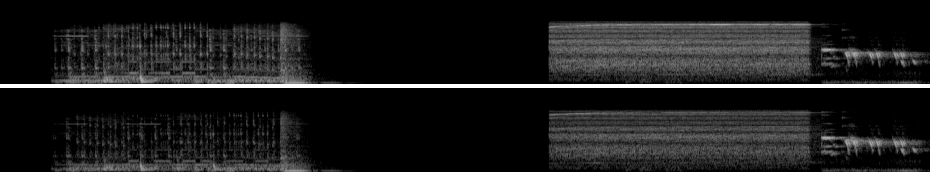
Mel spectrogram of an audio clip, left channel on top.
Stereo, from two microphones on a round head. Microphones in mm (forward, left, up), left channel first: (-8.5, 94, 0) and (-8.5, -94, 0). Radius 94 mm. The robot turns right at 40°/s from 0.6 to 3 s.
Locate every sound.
2.8 s a rattle: 30° left (ahead or behind), 1.1 m; by 3.1 s 35° left (ahead or behind), 1.1 m
5.5 s sawing: 30° left (ahead or behind), 1.5 m
8.2 s a bird: 15° right (ahead or behind), 1.2 m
